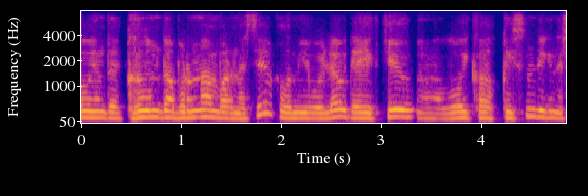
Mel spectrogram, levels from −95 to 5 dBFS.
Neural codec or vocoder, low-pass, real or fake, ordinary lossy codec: none; 7.2 kHz; real; Opus, 16 kbps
